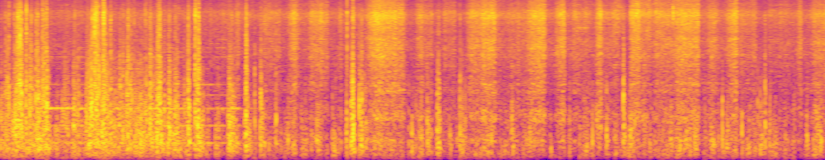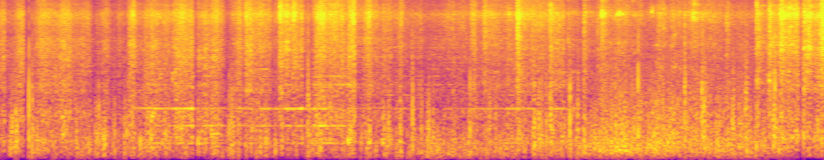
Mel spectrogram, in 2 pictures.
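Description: Indian Railways train running at speed, heard from on board: a steady rumble of wheels on the rails with repeated clattering knocks and rushing wind.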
